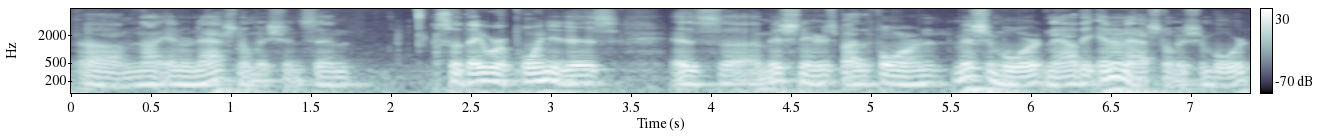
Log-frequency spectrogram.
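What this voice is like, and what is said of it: Mississippi Southern American accent. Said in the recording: “I sound like a Mississippi boy now”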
